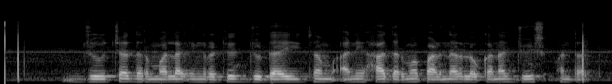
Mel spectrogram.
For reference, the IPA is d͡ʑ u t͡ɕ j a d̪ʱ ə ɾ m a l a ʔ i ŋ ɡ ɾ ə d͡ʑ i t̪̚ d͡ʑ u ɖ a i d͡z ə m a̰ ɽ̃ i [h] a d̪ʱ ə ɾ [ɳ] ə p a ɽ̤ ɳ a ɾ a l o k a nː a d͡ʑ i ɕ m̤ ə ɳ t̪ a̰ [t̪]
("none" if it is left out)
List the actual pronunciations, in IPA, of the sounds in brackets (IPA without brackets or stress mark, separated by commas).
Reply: h, m, t̪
